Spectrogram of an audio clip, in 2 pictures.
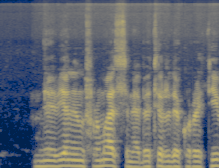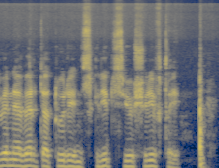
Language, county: Lithuanian, Šiauliai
